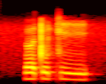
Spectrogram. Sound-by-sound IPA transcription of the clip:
əːtuciː

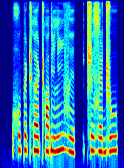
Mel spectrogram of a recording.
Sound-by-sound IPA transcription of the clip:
χʷəpɛʈʰɜ ʈʰɒɗili vɪ | ʈ͡ʂɪzɛɖ͡ʐu

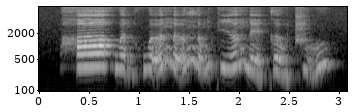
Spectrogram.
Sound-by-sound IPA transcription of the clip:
haː˧ hwə̰˧˨nhwə̰ː˧˥ nə̰ː˧˥ŋə̰˧˥mki˨˦ə̯ ne˧˩kə˧˩wt͡ɕṵ˧˥

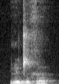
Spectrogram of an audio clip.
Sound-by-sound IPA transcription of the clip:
lʲə̃ɖ͡ʐə̃ xə

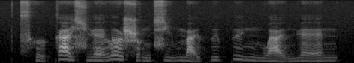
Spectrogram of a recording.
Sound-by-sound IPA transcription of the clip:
t͡sʰɹ̩˨˩ ka˥˨ɪ̯ɕɥɛ˨˦lɤ˥˨ ʂʊ˨˦ŋɕi˨˦ma̰˨˩ɪ̯py˥˨ py˥˨n n̪wa̰˨˩ɪ̯n̪ɥɛ˨˦n

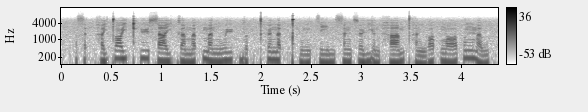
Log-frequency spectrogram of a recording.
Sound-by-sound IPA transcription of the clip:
sɐ˨˥t̚hɐ˨˧jt̪ɔː˥jkʰyː˥ saː˧jkɐ˨˧m ɐ˥p̚mɐ˧n wyː˧k̚jʊ˨k̚ t̪ʰɵ˥nɐ˧t̚kʷʰɐ˨˧ŋt͡siː˨˧m sɐ˧ŋsɵ˨˥ɥjɵ˨˩n haː˨˥mt̪ʰɐ˨˩ŋwɔː˧k̚ mɔː˨˥pʊ˥ŋmɐ˨˧w

